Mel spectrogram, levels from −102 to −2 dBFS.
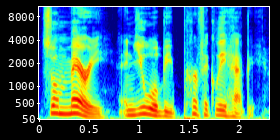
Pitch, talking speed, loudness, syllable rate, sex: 145 Hz, 210 wpm, -18 LUFS, 5.8 syllables/s, male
